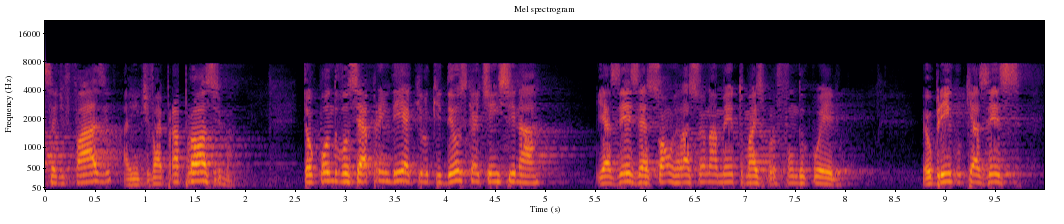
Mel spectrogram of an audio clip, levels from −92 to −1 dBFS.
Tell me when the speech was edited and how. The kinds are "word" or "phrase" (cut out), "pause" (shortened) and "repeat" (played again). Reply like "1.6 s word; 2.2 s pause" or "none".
none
